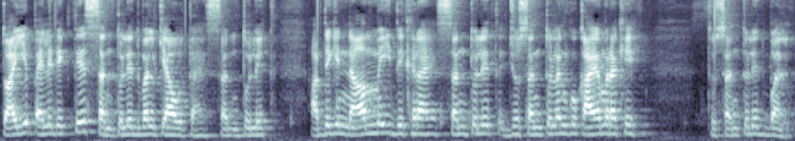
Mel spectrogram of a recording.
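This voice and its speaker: A man's voice: fairly high pitch, steady tone, moderate pace, a little mellow. A male teacher giving a classroom lecture, explaining through everyday examples and asking his students repeated questions. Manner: calls his viewers "friends" often.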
